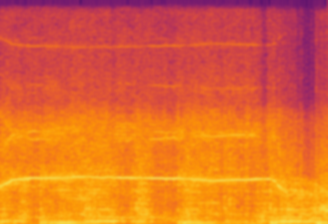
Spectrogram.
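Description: Amplified electric guitar playing blues: a single piercing high note, bent up slightly at the start and held for about two seconds, over a low bass line.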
